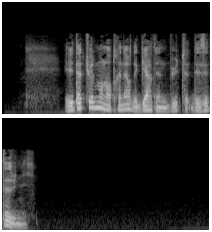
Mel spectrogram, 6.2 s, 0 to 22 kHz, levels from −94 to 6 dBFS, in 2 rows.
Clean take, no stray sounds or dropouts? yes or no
yes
